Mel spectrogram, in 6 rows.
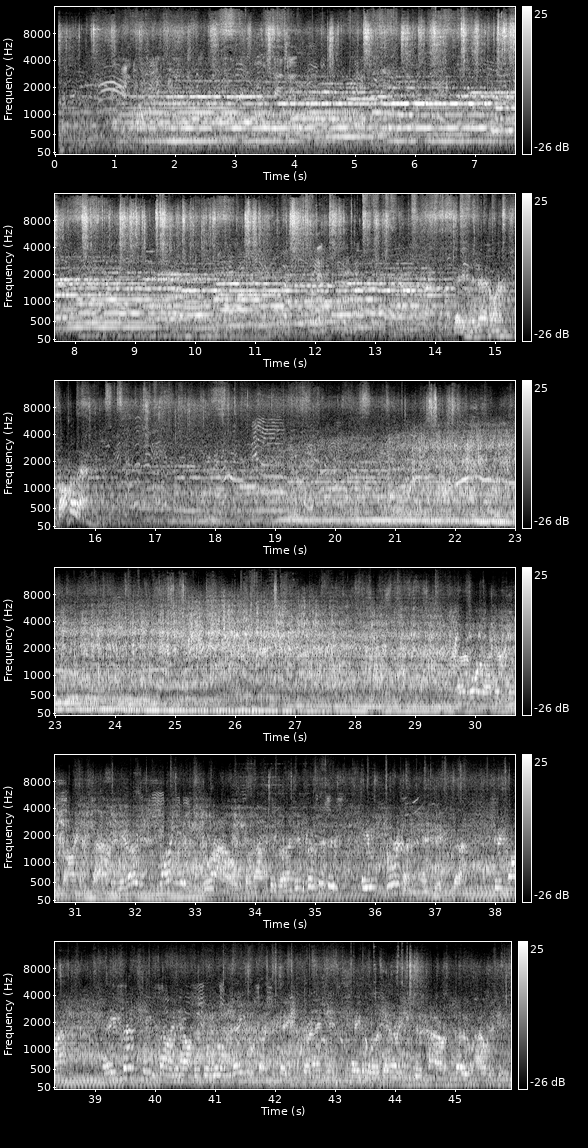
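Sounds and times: propeller plane engine passing: 0.1 - 45.9.

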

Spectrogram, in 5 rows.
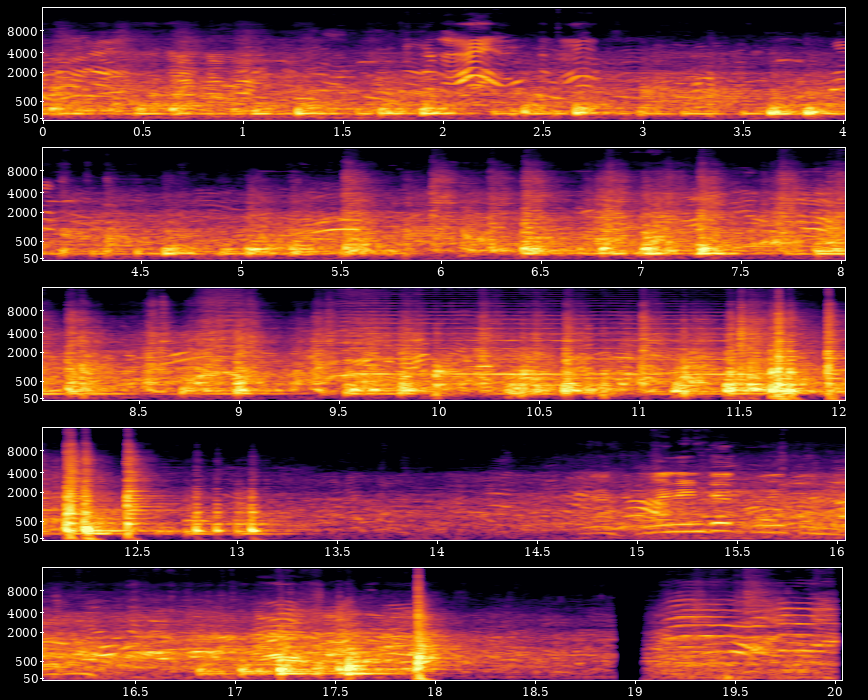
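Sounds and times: procession drums beating: 0.0 - 13.4
crowd of voices: 0.0 - 20.0.

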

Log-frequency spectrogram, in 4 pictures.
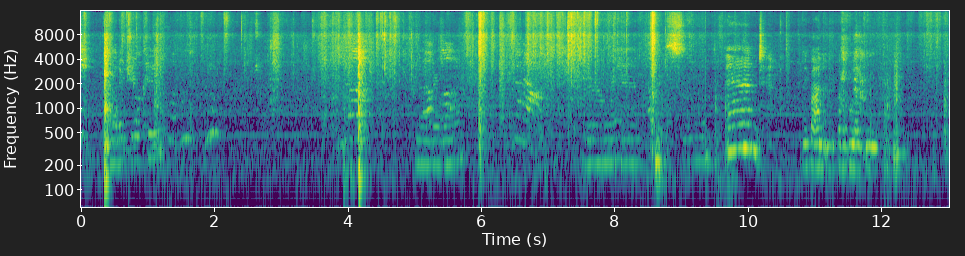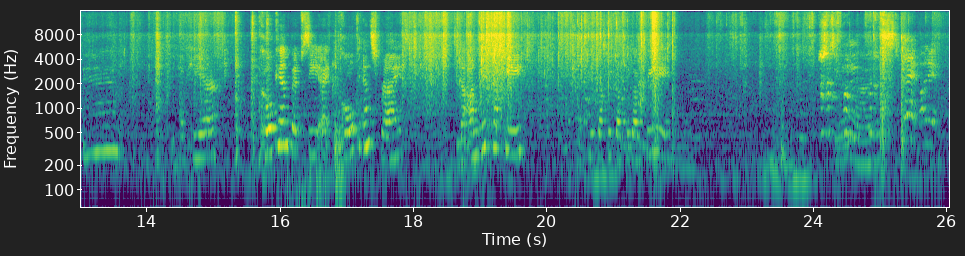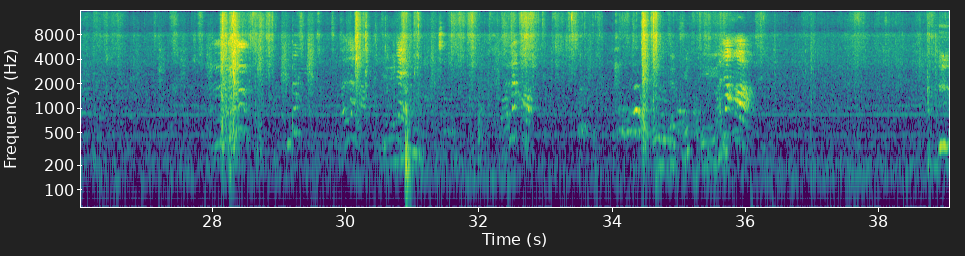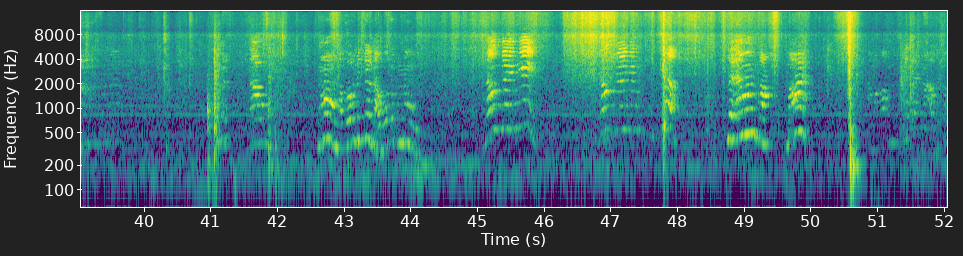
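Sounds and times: child talking: 0.0 - 2.2, 3.8 - 4.4, 6.5 - 7.0, 18.8 - 22.4, 24.0 - 26.0, 28.0 - 31.2, 32.3 - 36.2, 41.6 - 44.3, 45.1 - 46.0, 46.8 - 50.1, 50.8 - 52.0
packets and cans rustling: 2.5 - 8.9, 16.6 - 25.8, 26.4 - 36.2, 40.1 - 52.0.

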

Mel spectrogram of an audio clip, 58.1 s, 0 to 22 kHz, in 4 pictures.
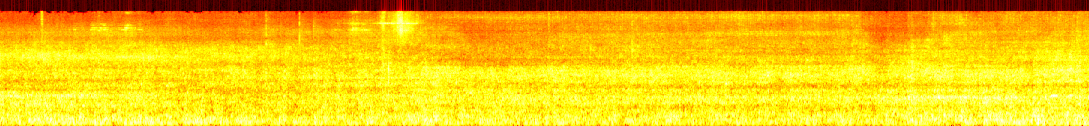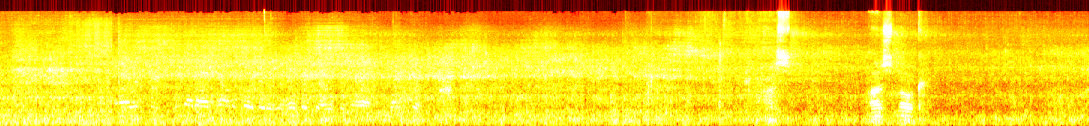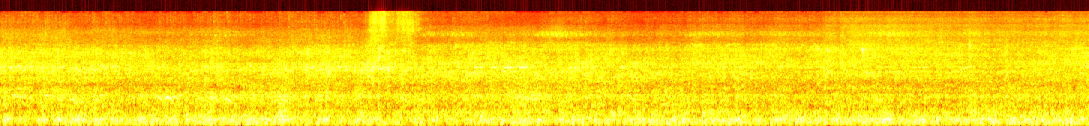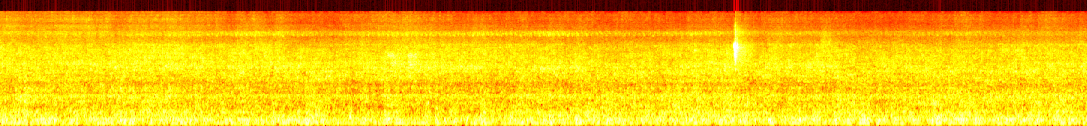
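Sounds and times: diesel engines droning: 0.0 - 58.0.

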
